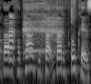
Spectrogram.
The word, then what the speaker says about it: Varoufakis: Yes, that's the Greek Finance Minister, Yanis Varoufakis. I probably pronounced that terribly wrong. You pronounced it very well, Varoufakis. That's very good.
